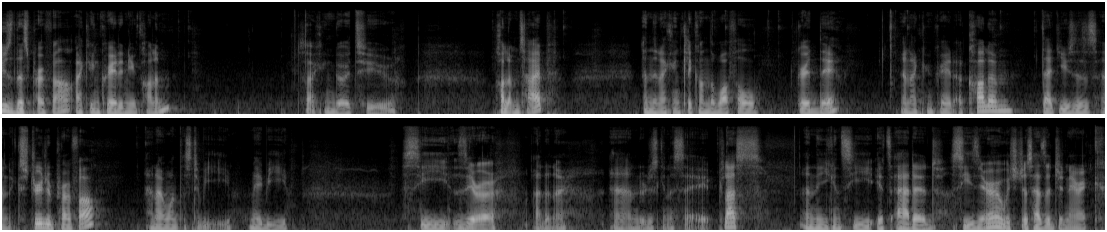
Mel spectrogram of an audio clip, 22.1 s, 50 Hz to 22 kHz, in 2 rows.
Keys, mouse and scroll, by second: 1.6-4.9 drag, 5.4-7.1 drag, 7.5-21.8 drag.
